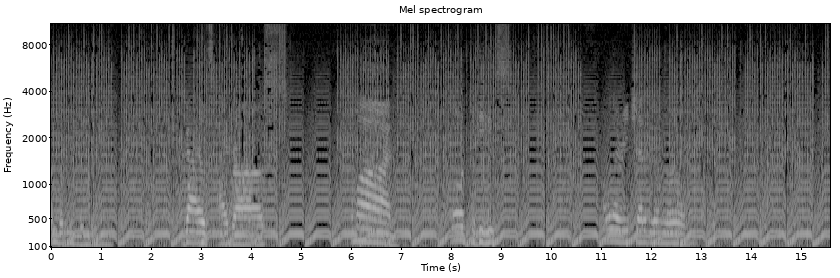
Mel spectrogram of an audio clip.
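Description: Bouncy electronic game music plays steadily.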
